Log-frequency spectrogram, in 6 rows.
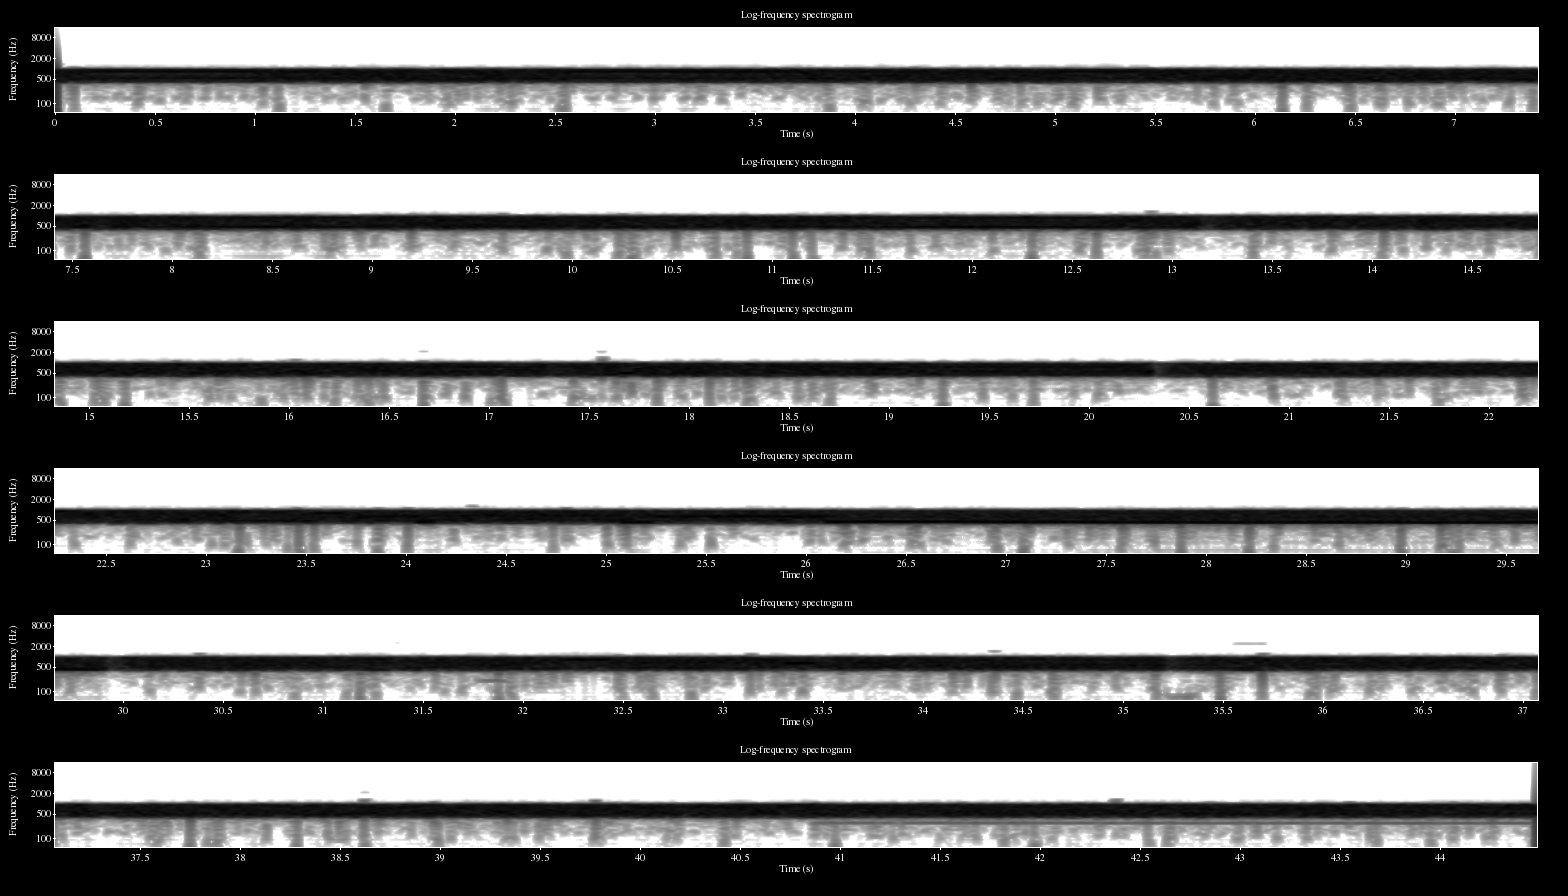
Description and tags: SDR Recording 005
Recorded radio scanning noise.
ambient, electronic, scane, abstract, electric, noise, radio, sci-fi, freaky, digital, space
